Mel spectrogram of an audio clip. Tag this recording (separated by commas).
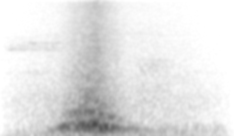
swoosh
